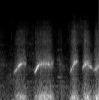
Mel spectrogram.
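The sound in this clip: Whistled melody in a pop song: clear, bright notes in several short phrases, each sliding up and then holding, over a low instrumental backing.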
